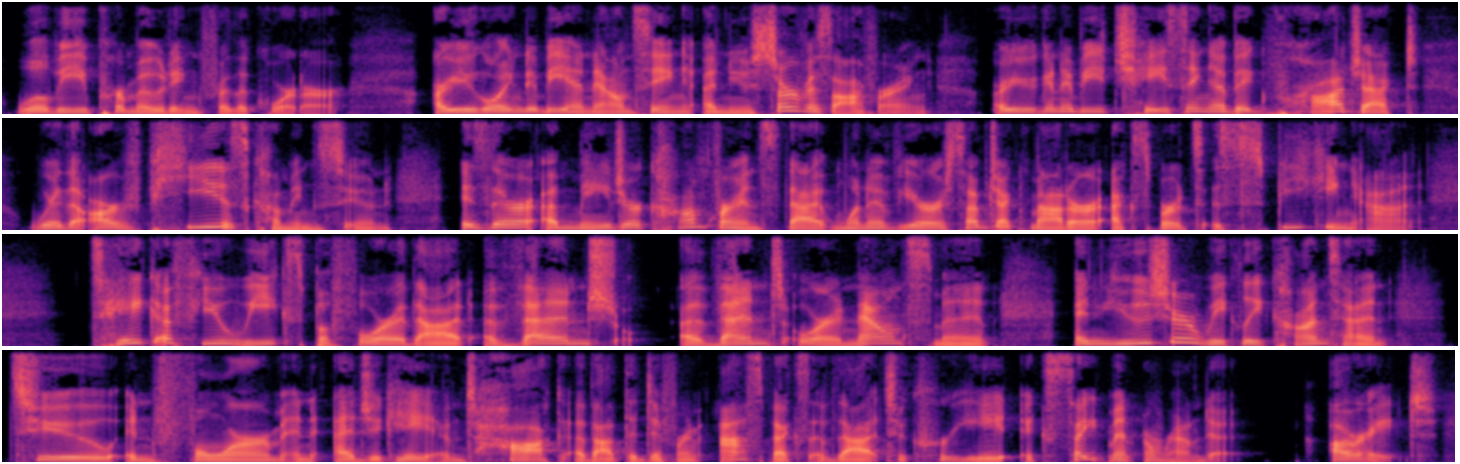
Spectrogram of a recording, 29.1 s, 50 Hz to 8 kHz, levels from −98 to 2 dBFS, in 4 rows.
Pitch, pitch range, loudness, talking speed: 200 Hz, 185-220 Hz, -20 LUFS, 165 wpm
